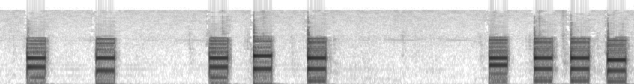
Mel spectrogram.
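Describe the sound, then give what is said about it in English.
A rapid series of telephone keypad tones as a number is dialed for a second attempt at a call, nine short beeps in uneven clusters of two, three and four, clear, with silence between groups. “sounds like uh, Dominic is not there. We're going to try it again for the second time”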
